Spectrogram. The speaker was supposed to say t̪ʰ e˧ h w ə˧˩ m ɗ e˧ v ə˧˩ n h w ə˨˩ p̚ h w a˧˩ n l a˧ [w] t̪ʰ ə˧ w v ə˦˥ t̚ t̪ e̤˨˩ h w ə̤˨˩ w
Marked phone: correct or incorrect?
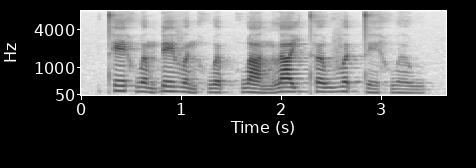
incorrect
